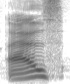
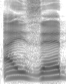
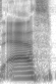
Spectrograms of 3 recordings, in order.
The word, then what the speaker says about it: Az: My name's Az, A-Z is how it's spelt. Some people go, your name's Ass, but anyway, no, it's not. It's Az.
